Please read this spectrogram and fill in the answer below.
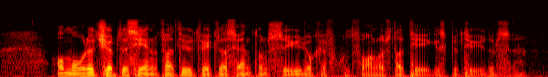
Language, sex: Swedish, male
